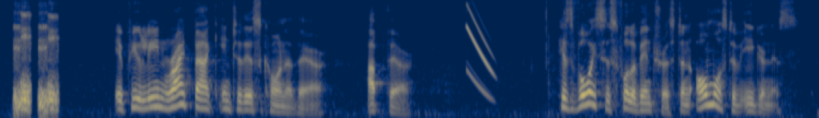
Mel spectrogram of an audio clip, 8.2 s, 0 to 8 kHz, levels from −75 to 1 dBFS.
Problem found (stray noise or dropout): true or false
true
